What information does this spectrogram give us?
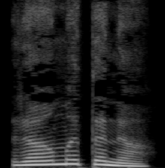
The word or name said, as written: ರಾಮತನ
